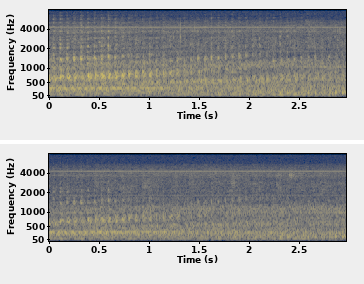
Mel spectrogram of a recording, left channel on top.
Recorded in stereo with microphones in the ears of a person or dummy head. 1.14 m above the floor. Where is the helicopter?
50° left (ahead or behind).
